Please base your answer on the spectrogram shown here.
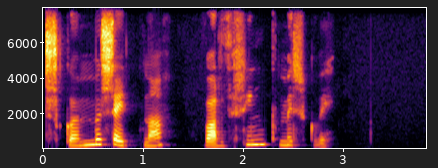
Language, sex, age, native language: Icelandic, female, 20-29, Icelandic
